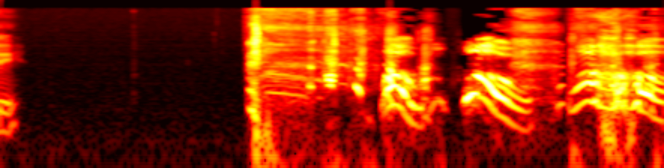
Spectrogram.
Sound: laughing

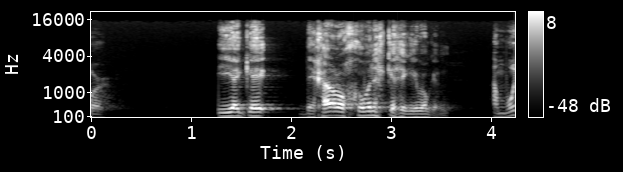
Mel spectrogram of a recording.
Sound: speaking spanish

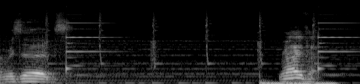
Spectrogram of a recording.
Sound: ticking noise

